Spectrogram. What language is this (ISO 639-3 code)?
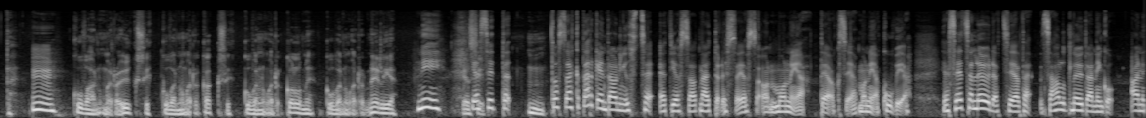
fin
